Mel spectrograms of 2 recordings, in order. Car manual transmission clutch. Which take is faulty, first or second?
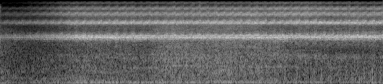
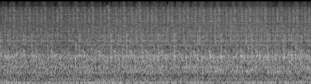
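first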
